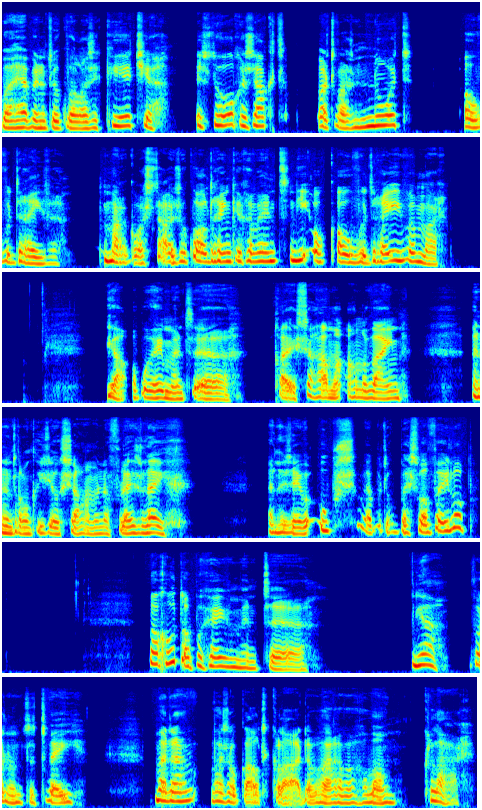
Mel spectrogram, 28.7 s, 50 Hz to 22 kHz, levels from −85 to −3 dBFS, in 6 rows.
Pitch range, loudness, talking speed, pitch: 200-275 Hz, -21 LUFS, 180 wpm, 230 Hz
